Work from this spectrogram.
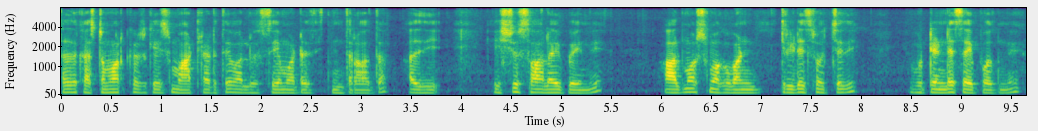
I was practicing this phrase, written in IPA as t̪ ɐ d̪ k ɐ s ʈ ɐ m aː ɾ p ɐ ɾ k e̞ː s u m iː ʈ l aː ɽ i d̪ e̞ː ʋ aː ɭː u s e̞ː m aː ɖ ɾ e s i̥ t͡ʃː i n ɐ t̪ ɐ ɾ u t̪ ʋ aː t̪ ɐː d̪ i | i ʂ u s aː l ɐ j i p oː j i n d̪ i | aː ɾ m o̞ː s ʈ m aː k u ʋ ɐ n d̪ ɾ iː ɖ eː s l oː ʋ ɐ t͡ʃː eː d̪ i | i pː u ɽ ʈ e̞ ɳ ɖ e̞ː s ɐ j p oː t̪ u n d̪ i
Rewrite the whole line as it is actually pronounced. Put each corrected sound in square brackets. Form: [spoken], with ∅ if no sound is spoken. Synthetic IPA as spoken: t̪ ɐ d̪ k ɐ s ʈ ɐ m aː ɾ [k] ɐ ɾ k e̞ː s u m [aː] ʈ l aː ɽ i [t̪] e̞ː ʋ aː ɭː u s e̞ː m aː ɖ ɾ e s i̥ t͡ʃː i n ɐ t̪ ɐ ɾ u [∅] ʋ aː t̪ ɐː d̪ i | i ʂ u s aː l ɐ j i p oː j i n d̪ i | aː [l] m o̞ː s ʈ m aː k u ʋ ɐ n [t̪] ɾ iː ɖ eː s l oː ʋ ɐ t͡ʃː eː d̪ i | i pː u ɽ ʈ e̞ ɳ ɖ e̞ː s ɐ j p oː t̪ u n d̪ i

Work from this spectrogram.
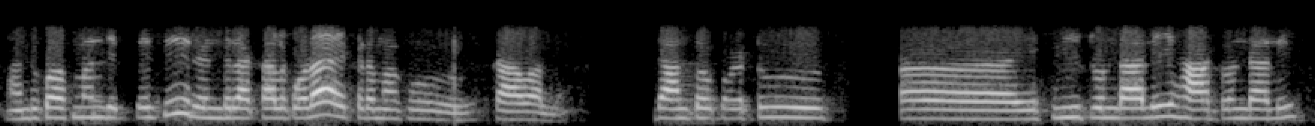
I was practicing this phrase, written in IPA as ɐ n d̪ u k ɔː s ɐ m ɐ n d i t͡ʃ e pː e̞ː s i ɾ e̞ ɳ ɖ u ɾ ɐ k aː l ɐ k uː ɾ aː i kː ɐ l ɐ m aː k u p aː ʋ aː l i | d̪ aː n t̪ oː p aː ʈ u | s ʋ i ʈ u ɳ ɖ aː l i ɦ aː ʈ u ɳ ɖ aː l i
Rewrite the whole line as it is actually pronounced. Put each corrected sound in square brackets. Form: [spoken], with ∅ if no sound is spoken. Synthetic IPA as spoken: ɐ n d̪ u k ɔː s ɐ m ɐ n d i t͡ʃ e pː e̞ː s i ɾ e̞ ɳ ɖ u ɾ ɐ k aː l ɐ k uː [ɽ] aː i kː ɐ [ɽ] ɐ m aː k u [k] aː ʋ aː l i | d̪ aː n t̪ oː p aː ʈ u | s ʋ [iː] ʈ u ɳ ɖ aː l i ɦ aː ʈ u ɳ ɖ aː l i

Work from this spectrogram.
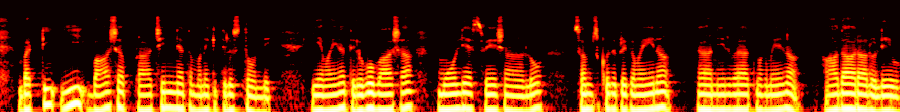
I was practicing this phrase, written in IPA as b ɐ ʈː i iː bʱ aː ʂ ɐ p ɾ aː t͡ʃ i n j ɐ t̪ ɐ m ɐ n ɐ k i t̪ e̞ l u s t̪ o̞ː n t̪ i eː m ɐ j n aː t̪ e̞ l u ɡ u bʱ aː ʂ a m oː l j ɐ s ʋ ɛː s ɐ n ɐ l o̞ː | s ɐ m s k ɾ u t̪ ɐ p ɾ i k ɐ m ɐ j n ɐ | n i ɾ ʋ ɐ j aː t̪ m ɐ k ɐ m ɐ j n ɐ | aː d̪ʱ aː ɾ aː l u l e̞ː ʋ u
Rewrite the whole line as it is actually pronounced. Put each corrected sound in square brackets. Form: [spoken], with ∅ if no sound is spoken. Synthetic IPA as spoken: b ɐ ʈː i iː bʱ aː ʂ ɐ p ɾ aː t͡ʃ i n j ɐ t̪ ɐ m ɐ n ɐ k i t̪ e̞ l u s t̪ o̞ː n [d̪] i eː m ɐ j n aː t̪ e̞ l u ɡ u bʱ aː ʂ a m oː l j ɐ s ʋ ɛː [ʂ] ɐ n ɐ l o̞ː | s ɐ m s k ɾ u t̪ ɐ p ɾ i k ɐ m ɐ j n ɐ | n i ɾ ʋ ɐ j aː t̪ m ɐ k ɐ m ɐ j n ɐ | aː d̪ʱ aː ɾ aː l u l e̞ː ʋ u

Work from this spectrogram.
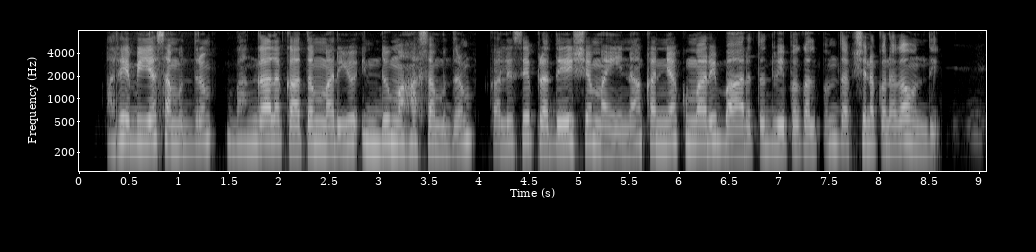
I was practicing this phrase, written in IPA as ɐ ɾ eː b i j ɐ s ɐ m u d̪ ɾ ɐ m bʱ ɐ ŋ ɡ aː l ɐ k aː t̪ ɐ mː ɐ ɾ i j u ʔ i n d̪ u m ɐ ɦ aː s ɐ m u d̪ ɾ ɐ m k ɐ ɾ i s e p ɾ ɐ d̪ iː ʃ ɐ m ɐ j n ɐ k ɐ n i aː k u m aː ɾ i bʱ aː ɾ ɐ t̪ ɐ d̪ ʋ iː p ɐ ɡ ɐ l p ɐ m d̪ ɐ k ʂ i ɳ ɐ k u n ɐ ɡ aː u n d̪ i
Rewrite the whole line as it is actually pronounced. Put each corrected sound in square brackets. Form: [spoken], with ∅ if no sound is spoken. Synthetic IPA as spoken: ɐ ɾ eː b i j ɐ s ɐ m u d̪ ɾ ɐ m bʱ ɐ ŋ ɡ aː l ɐ k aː t̪ ɐ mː ɐ ɾ i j u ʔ i n d̪ u m ɐ ɦ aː s ɐ m u d̪ ɾ ɐ m k ɐ [l] i s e p ɾ ɐ d̪ [ɛː] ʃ ɐ m ɐ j n ɐ k ɐ n [j] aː k u m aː ɾ i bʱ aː ɾ ɐ t̪ ɐ d̪ ʋ iː p ɐ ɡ ɐ l p ɐ m d̪ ɐ k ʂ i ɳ ɐ k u n ɐ ɡ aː u n d̪ i

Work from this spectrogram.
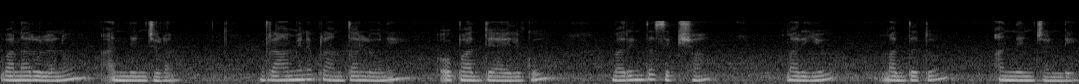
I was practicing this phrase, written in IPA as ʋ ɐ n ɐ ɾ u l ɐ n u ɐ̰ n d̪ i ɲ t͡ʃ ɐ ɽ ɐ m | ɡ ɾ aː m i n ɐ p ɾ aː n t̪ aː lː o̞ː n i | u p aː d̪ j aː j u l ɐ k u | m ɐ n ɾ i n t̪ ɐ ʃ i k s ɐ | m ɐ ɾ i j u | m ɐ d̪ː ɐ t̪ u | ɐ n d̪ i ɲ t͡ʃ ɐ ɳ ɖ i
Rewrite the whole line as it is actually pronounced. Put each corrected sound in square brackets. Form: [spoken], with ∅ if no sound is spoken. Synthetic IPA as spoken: ʋ ɐ n ɐ ɾ u l ɐ n u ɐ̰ n d̪ i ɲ t͡ʃ ɐ ɽ ɐ m | ɡ ɾ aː m [iː] n ɐ p ɾ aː n t̪ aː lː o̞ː n i | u p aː d̪ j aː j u l ɐ k u | m ɐ [∅] ɾ i n t̪ ɐ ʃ i k [ʂ] ɐ | m ɐ ɾ i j u | m ɐ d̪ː ɐ t̪ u | ɐ n d̪ i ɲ t͡ʃ ɐ ɳ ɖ i

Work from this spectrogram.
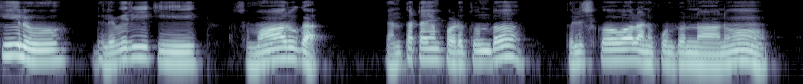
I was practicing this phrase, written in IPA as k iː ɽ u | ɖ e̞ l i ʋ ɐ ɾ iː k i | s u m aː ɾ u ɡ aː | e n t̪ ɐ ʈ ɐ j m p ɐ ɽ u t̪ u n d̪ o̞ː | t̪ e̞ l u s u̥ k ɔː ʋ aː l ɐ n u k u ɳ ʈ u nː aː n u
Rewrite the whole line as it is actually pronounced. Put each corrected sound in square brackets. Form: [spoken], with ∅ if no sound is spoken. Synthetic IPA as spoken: k iː [l] u | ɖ e̞ l i ʋ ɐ ɾ iː k i | s u m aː ɾ u ɡ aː | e n t̪ ɐ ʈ ɐ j m p ɐ ɽ u t̪ u n d̪ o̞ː | t̪ e̞ l u s u̥ k ɔː ʋ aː l ɐ n u k u ɳ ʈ u nː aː n u

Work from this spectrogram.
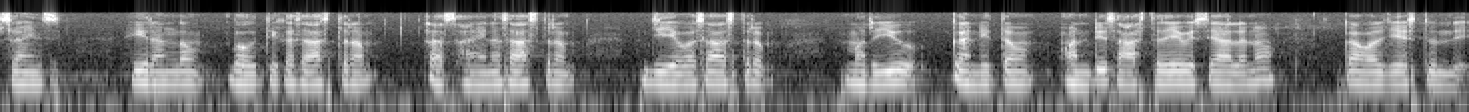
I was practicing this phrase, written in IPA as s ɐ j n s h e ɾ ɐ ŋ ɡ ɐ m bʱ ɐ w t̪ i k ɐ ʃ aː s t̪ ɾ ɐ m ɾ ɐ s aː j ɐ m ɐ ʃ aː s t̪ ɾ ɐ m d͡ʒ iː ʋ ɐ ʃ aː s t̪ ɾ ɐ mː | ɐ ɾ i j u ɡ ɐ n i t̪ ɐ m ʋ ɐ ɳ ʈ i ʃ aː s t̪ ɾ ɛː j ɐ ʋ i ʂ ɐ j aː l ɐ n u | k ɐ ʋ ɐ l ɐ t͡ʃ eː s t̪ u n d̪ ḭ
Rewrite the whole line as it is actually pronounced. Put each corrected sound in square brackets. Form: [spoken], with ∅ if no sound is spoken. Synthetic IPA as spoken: s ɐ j n s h [i] ɾ ɐ ŋ ɡ ɐ m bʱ ɐ w t̪ i k ɐ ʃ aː s t̪ ɾ ɐ m ɾ ɐ s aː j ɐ [n] ɐ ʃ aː s t̪ ɾ ɐ m d͡ʒ iː ʋ ɐ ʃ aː s t̪ ɾ ɐ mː | ɐ ɾ i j u ɡ ɐ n i t̪ ɐ m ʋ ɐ ɳ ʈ i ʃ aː s t̪ ɾ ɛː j ɐ ʋ i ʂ ɐ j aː l ɐ n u | k ɐ ʋ ɐ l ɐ t͡ʃ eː s t̪ u n d̪ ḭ

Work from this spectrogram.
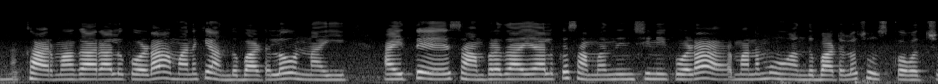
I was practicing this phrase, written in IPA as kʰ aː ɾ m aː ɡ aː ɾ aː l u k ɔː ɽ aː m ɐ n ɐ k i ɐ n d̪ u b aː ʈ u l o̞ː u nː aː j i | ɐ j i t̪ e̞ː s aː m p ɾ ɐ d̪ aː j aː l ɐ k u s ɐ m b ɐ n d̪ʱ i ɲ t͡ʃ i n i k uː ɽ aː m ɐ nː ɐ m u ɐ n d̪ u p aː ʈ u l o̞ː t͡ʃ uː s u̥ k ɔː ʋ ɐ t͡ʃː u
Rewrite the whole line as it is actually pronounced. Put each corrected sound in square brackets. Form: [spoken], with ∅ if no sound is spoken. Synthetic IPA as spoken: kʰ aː ɾ m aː ɡ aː ɾ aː l u k [uː] ɽ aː m ɐ n ɐ k i ɐ n d̪ u b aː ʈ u l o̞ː u nː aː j i | ɐ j i t̪ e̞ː s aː m p ɾ ɐ d̪ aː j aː l ɐ k u s ɐ m b ɐ n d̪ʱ i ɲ t͡ʃ i n i k uː ɽ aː m ɐ [n] ɐ m u ɐ n d̪ u [b] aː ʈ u l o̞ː t͡ʃ uː s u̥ k ɔː ʋ ɐ t͡ʃː u

